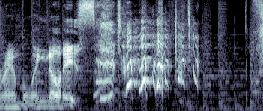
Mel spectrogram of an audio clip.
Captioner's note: laugh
